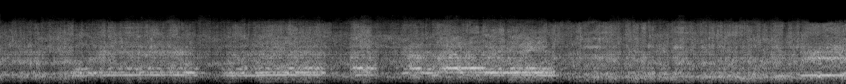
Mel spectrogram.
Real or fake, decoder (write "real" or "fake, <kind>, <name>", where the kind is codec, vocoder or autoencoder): fake, codec, HILCodec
